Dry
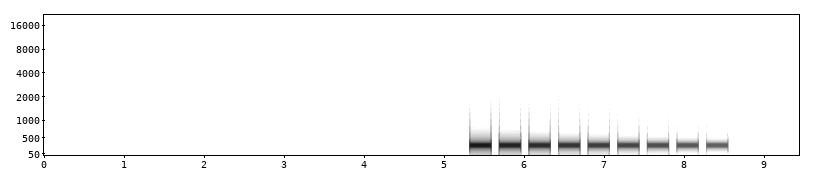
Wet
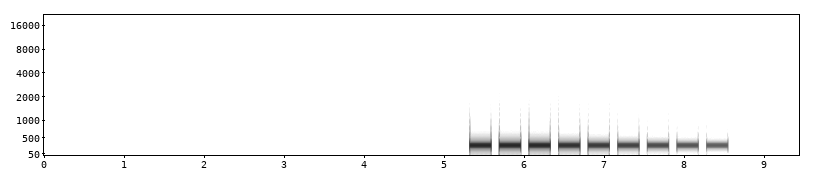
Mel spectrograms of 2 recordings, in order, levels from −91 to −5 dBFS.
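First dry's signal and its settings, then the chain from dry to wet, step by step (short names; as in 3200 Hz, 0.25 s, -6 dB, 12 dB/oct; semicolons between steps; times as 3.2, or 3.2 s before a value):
level ladder 289 Hz -12.5 dBFS, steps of -3 dB, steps 9, 0.27 s 0.10 s
limiter -18 dBFS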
